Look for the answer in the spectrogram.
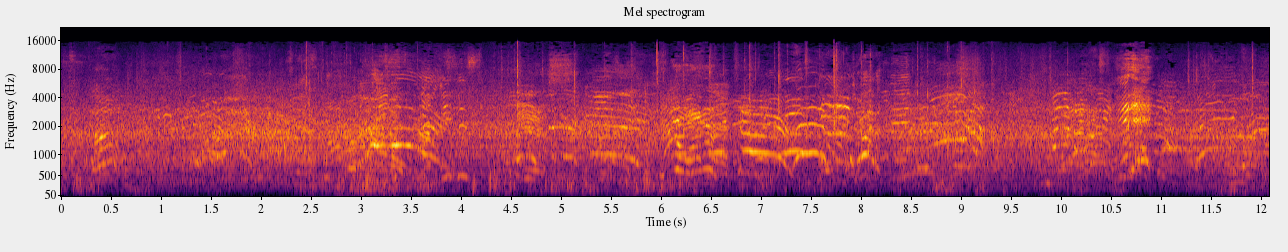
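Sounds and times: voices shouting outdoors: 0.0s - 12.0s.

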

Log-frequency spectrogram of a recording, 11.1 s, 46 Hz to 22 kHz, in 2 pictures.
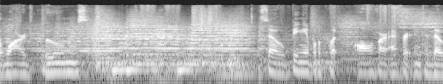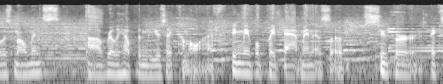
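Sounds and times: orchestra brass chord: 0.0s - 11.0s.

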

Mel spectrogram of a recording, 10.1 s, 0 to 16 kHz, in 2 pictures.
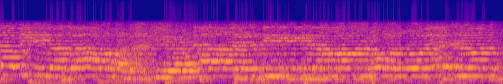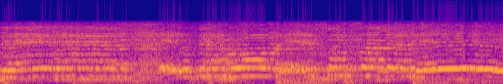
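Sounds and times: cumbia backing track: 0.0s - 10.0s
woman singing into microphone: 0.0s - 10.0s.

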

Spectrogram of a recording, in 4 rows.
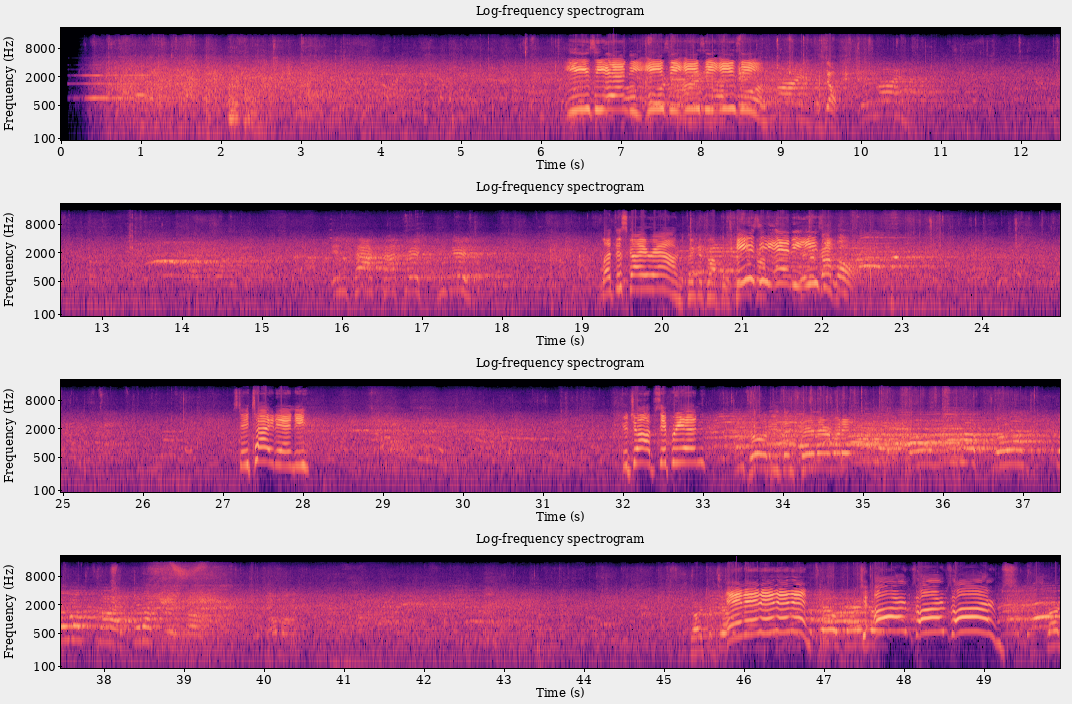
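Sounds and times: spectators shouting and cheering: 0.2s - 11.2s, 13.0s - 24.4s, 28.0s - 49.9s
murmur of voices: 0.6s - 49.9s.

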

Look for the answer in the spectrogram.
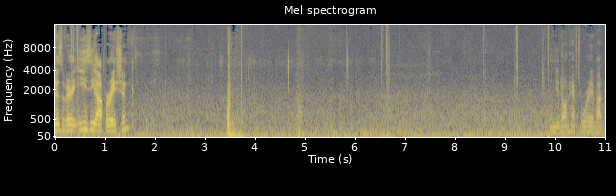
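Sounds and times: low steady rumble: 0.0s - 11.0s
car panel thump: 3.4s - 3.8s.

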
